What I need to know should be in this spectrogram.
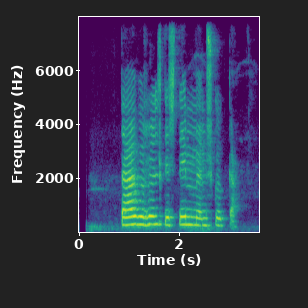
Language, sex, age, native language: Icelandic, female, 8, Icelandic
